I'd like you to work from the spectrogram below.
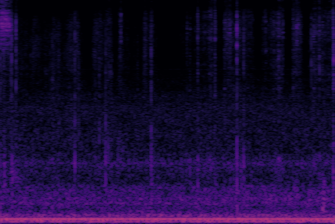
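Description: Scissors snip through paper while trimming a folded file folder into a journal cover, a few faint, quiet cuts sitting over a steady low room hum.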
